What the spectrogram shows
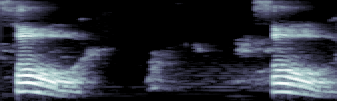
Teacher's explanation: esse R, o R nórdico, ele é um R trinado. Você tem que tremer a língua no céu da boca.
